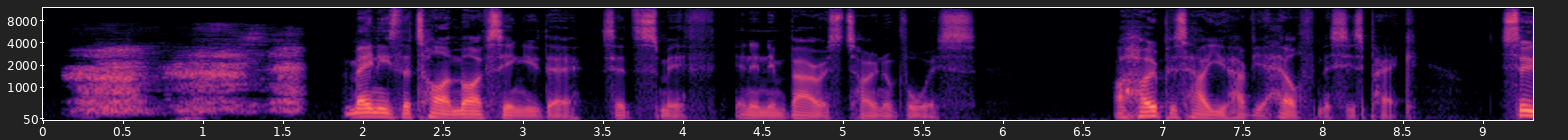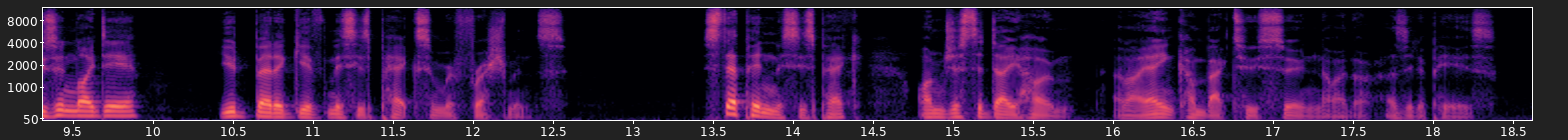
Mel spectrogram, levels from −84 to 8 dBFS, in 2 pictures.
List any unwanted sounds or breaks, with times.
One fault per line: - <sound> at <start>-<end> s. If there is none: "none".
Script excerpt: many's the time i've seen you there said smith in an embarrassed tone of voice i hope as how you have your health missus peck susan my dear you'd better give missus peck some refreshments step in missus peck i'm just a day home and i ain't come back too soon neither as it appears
- breath at 0.1-1.7 s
